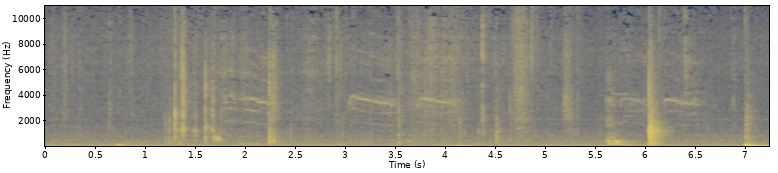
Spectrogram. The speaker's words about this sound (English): Oh, door slam. Someone's up. Someone besides me.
